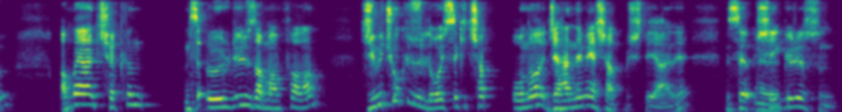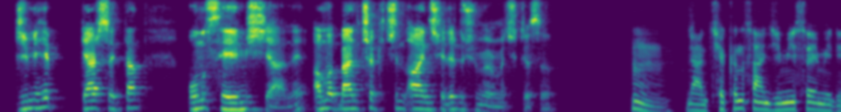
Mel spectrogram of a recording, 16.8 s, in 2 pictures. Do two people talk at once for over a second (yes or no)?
no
